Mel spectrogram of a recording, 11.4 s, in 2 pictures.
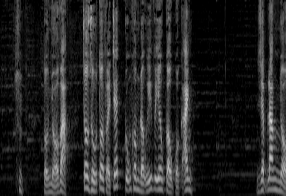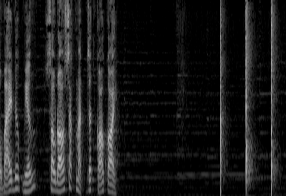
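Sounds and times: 
speech: 0.3s - 4.0s, 5.1s - 8.2s
hands clapping: 10.1s - 11.4s.

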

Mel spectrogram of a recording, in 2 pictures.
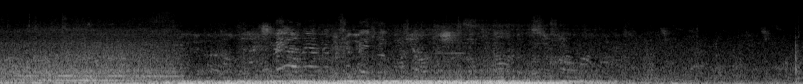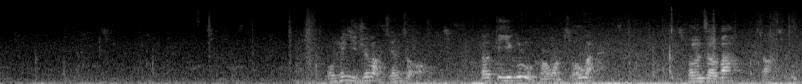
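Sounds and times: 
city bus driving in traffic: 0.0s - 7.6s
road hum: 0.0s - 16.0s
speech: 11.3s - 14.2s, 14.9s - 16.0s.

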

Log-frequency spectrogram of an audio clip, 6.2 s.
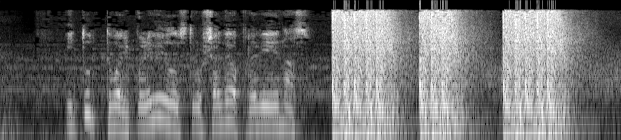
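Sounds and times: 
speech: 0.6s - 3.9s
automatic gunfire bursts: 3.3s - 6.2s.

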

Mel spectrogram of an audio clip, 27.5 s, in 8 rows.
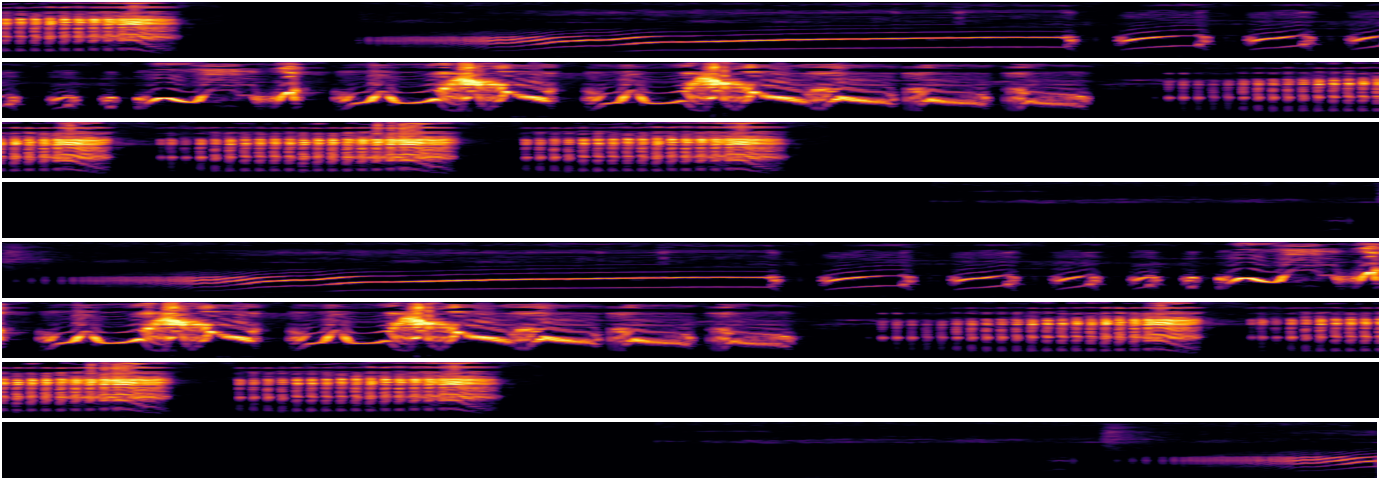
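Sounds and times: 
green pigeon calling: 0.0s - 9.0s, 13.6s - 22.0s, 26.6s - 27.5s.

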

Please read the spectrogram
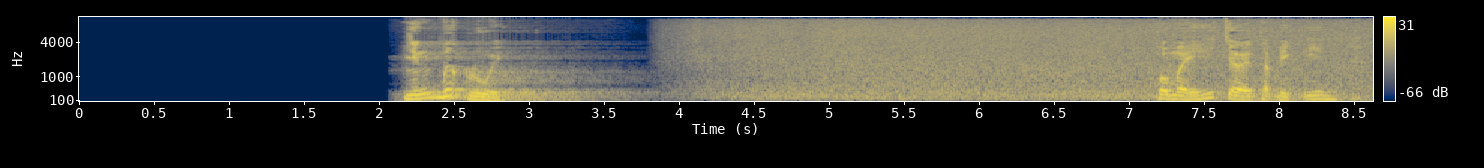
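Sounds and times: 
speech: 2.2s - 3.0s, 7.2s - 8.6s
ocean waves washing onto sandy shore: 3.9s - 8.6s.

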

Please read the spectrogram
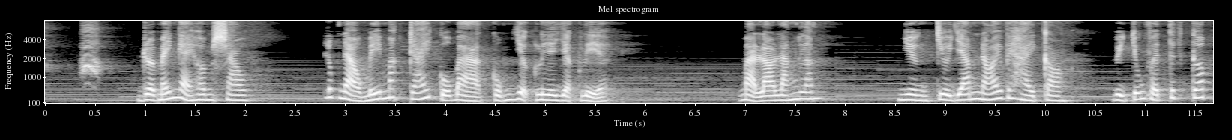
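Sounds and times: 
crow cawing loudly: 0.0s - 0.6s
speech: 0.9s - 2.2s, 2.8s - 5.7s, 6.9s - 7.8s, 8.5s - 11.6s.

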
